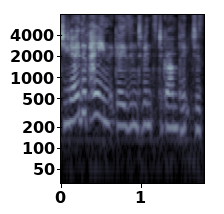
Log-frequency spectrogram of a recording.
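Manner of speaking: ordinary talk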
